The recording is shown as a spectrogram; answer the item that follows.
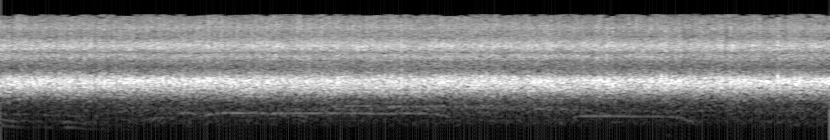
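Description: Audience applauding and cheering after a live comic song, a steady wash of clapping with a few faint voices calling out.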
